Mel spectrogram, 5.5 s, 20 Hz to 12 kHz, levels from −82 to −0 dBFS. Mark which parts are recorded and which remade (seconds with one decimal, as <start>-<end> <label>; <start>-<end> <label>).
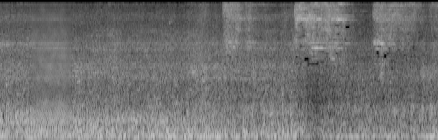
0.0-0.4 recorded; 0.4-0.9 remade; 0.9-5.5 recorded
